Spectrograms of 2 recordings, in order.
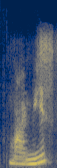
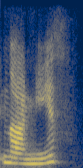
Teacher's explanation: she changed bilabial nasal M to sound N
